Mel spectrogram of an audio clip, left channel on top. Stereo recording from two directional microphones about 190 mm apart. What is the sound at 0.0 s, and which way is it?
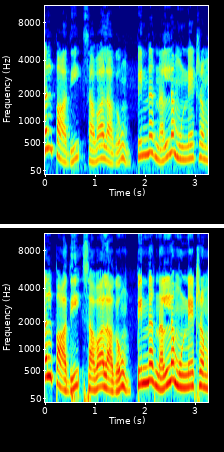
A woman's voice, 40° right (ahead or behind).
